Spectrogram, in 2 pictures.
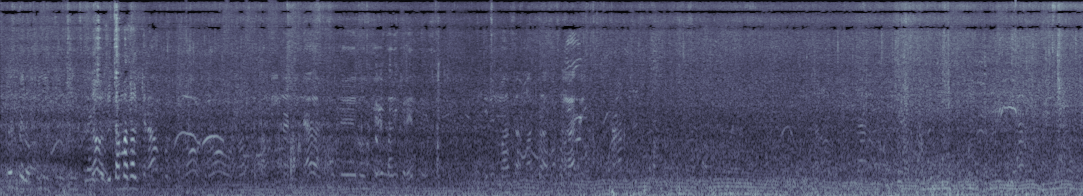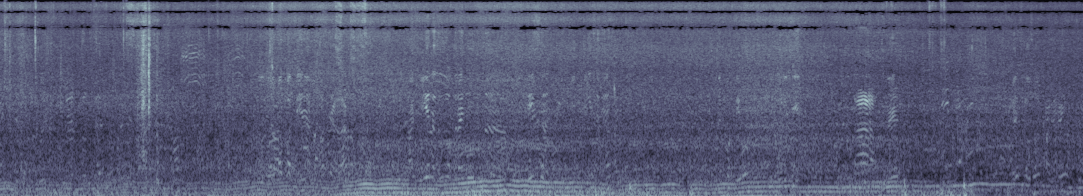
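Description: Off-road pickup engines running and revving as a pickup truck fords a shallow river, with water sloshing. The engine sound grows louder about two-thirds of the way in, its pitch rising and falling with the throttle.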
